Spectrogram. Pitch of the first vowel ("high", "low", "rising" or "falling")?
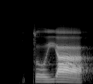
high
